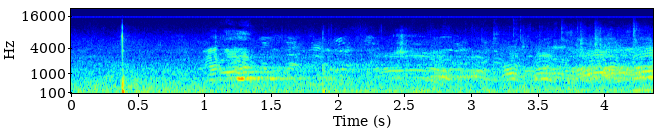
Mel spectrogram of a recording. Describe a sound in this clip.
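Players shout across an open pitch outdoors.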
